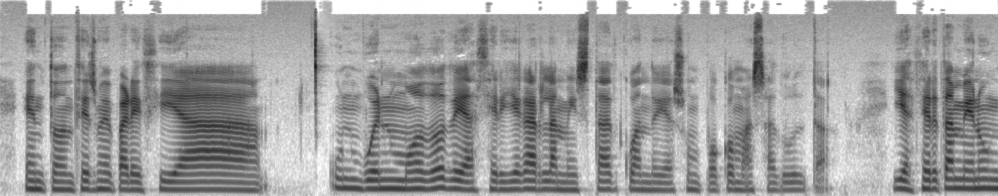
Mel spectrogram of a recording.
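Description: A woman speaks at a fairly slow pace in a fairly low pitch, her intonation monotone and flat, on a very clean recording with a silent background. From Catalonia, Igualada. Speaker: novelist and screenwriter. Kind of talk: interview.

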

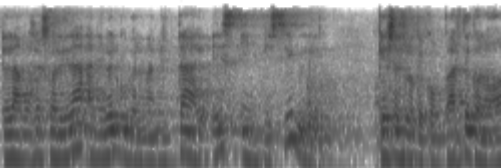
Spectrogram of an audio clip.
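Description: A man talks at a fairly quick pace with very even loudness and fairly even intonation, over noticeable background noise and audible room echo. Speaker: LGBTI activist. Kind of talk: interview. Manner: halting.

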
